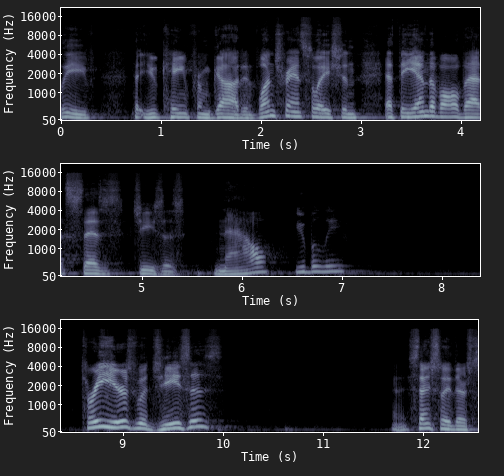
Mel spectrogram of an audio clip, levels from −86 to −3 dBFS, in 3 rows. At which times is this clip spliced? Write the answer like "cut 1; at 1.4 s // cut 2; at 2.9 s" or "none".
none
